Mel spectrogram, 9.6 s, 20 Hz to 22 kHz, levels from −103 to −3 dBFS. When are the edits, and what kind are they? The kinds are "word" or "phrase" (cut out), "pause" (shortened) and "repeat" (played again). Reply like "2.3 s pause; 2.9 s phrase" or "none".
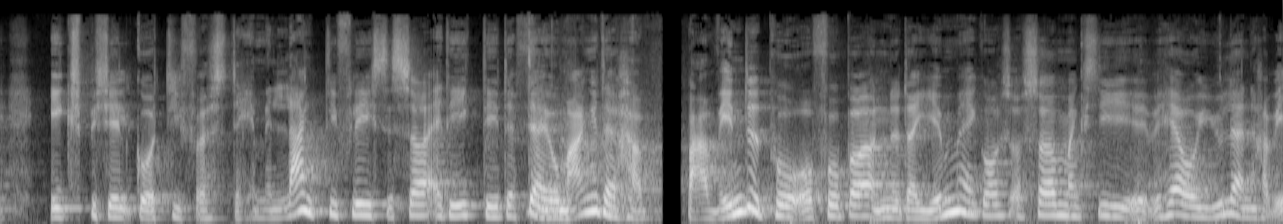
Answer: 5.0 s pause

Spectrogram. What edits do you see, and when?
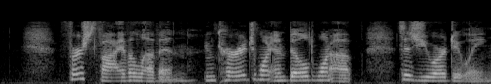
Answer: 1.0 s word; 2.1 s word; 2.7 s word; 3.3 s word; 4.0 s word

